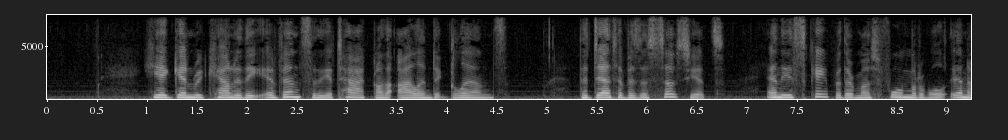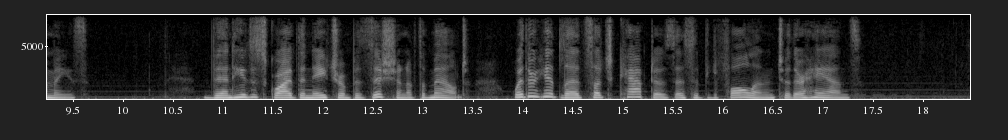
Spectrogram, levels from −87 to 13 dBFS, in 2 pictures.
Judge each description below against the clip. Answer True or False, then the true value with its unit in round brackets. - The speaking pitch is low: False (190 Hz)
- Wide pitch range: False (3.2 semitones)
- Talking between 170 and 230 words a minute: False (155 wpm)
